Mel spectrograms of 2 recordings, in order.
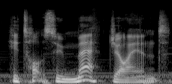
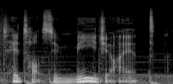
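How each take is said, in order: First: The last syllable before Giant sounds like 'meh'. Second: The last syllable before Giant sounds like 'mee'. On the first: The speaker calls it right. "the name should be pronounced Hitatsume Giant" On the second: The speaker calls it wrong. "not Hitatsumi Giant"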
